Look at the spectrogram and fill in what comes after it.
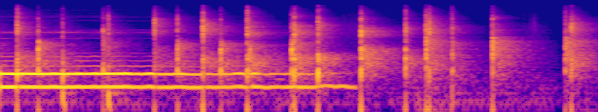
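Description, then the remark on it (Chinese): Scattered applause from a few people after a traditional song is sung: sharp, irregular hand claps that thin out over six seconds, with a steady low tone lingering underneath for the first half before stopping. “好棒哦！掌声！”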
